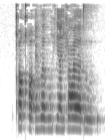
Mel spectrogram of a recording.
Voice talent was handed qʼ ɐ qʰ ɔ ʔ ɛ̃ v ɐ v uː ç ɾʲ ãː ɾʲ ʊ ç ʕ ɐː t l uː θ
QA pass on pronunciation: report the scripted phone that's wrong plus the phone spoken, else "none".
none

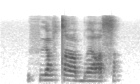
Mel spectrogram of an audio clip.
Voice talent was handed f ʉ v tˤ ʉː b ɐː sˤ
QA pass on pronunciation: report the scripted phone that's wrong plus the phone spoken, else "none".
none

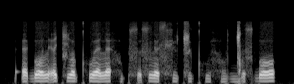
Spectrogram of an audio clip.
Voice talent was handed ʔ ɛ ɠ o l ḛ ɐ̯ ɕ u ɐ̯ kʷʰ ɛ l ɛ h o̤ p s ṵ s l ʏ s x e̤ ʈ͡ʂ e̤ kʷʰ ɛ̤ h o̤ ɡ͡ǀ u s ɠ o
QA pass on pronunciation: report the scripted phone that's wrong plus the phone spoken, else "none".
ɕ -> t͡ɕ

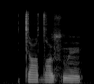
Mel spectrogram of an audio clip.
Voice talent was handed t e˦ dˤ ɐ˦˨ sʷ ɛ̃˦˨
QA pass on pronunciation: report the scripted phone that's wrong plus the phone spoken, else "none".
none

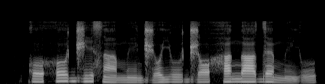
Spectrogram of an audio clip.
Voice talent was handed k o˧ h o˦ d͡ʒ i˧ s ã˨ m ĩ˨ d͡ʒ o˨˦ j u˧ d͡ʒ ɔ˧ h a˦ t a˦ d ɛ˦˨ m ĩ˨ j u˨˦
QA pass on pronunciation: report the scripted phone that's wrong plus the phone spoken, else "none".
t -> n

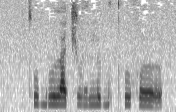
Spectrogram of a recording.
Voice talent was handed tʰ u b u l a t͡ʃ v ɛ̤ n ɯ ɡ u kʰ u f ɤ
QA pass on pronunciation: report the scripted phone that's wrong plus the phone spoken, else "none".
none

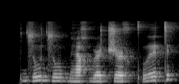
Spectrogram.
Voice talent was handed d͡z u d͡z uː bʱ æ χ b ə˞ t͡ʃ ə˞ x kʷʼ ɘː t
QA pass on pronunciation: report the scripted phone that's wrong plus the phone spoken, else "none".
none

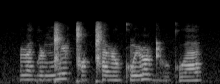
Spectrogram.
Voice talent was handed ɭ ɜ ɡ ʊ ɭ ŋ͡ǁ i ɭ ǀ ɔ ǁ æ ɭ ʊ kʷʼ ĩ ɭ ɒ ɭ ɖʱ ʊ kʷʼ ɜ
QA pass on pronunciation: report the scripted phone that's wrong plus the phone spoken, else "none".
none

